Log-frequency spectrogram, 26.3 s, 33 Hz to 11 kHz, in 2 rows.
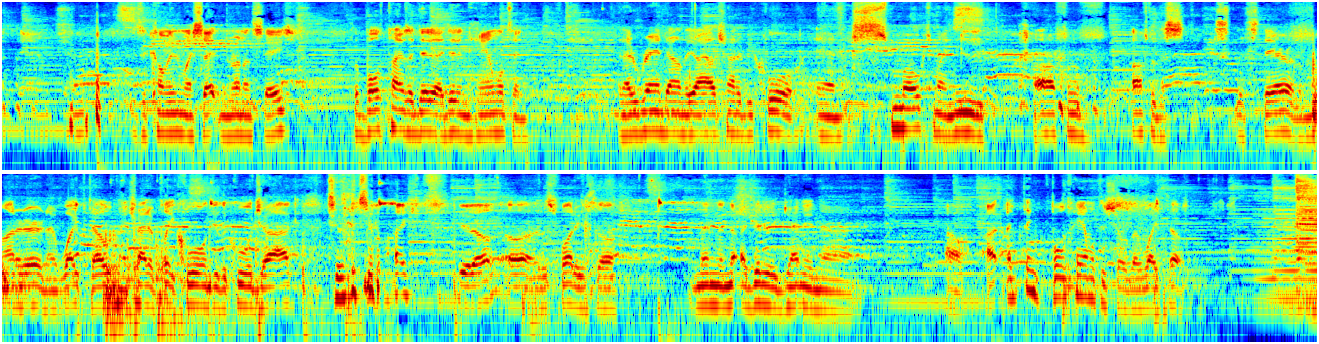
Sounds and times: Speech: 0:00.0 - 0:05.3, 0:06.2 - 0:19.4, 0:20.0 - 0:21.8, 0:22.6 - 0:25.0
Inside, large room or hall: 0:00.0 - 0:26.3
Music: 0:00.0 - 0:26.3
Singing: 0:00.0 - 0:26.3.

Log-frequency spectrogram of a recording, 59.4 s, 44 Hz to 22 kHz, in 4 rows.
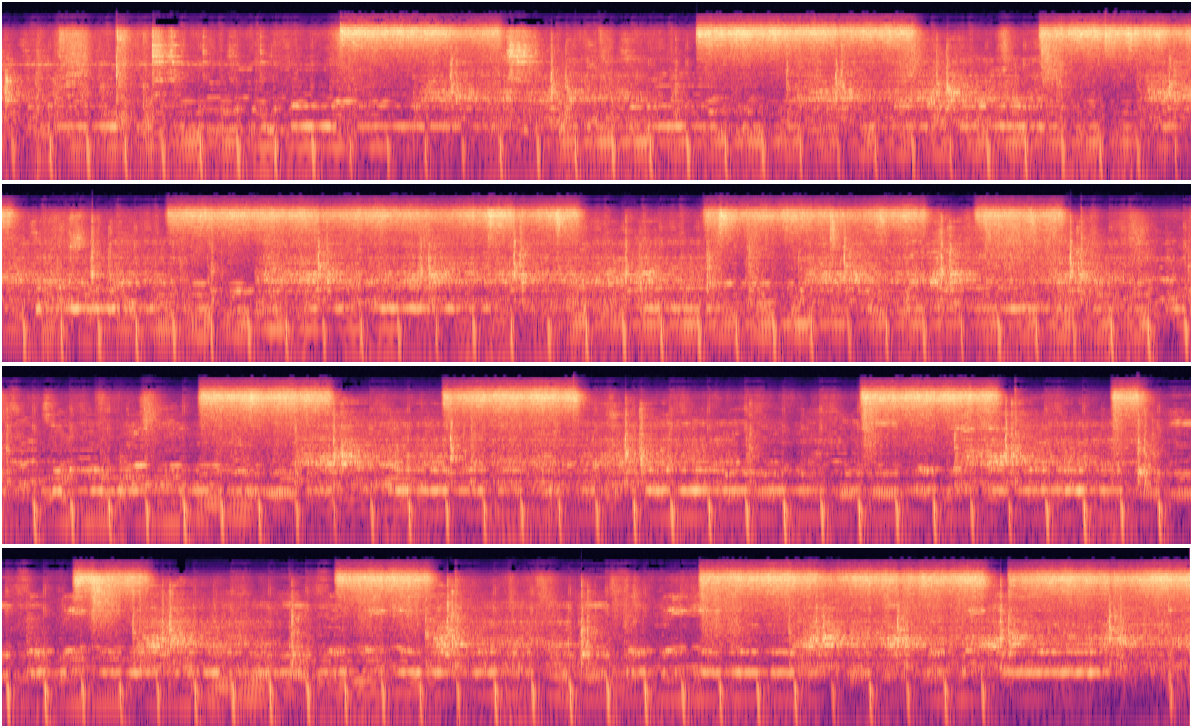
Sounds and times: Music: 0:00.0 - 0:59.4
Spray: 0:04.1 - 0:07.6, 0:08.4 - 0:29.8, 0:30.9 - 0:34.0, 0:35.2 - 0:37.8, 0:40.4 - 0:42.9, 0:43.6 - 0:44.3, 0:45.5 - 0:46.8, 0:48.7 - 0:50.5, 0:53.3 - 0:59.4.

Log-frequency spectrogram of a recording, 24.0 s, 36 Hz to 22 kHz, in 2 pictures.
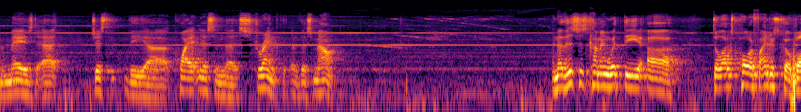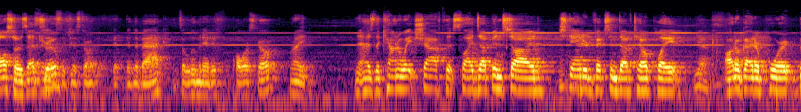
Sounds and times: Speech: 0:00.0 - 0:05.1, 0:08.3 - 0:16.8, 0:17.4 - 0:24.0.

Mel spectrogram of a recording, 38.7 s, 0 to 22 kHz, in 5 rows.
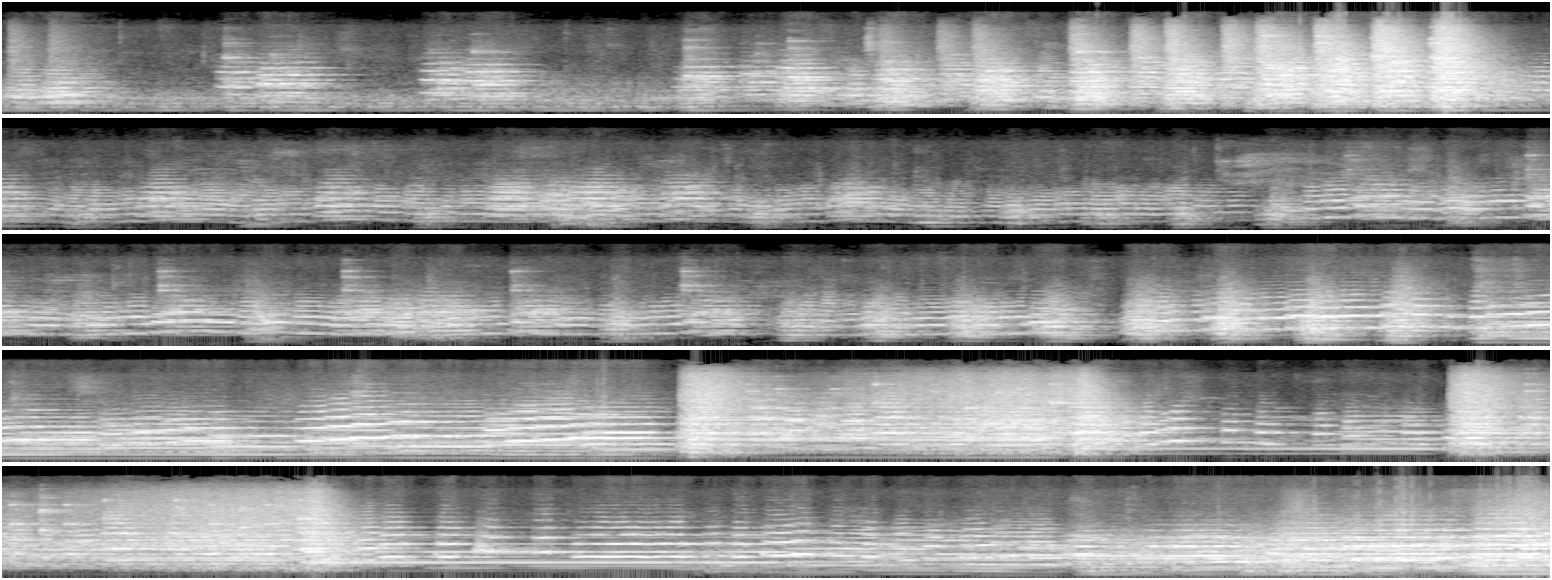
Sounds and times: Orchestra: 0:00.0 - 0:38.7
Trumpet: 0:00.0 - 0:38.7.

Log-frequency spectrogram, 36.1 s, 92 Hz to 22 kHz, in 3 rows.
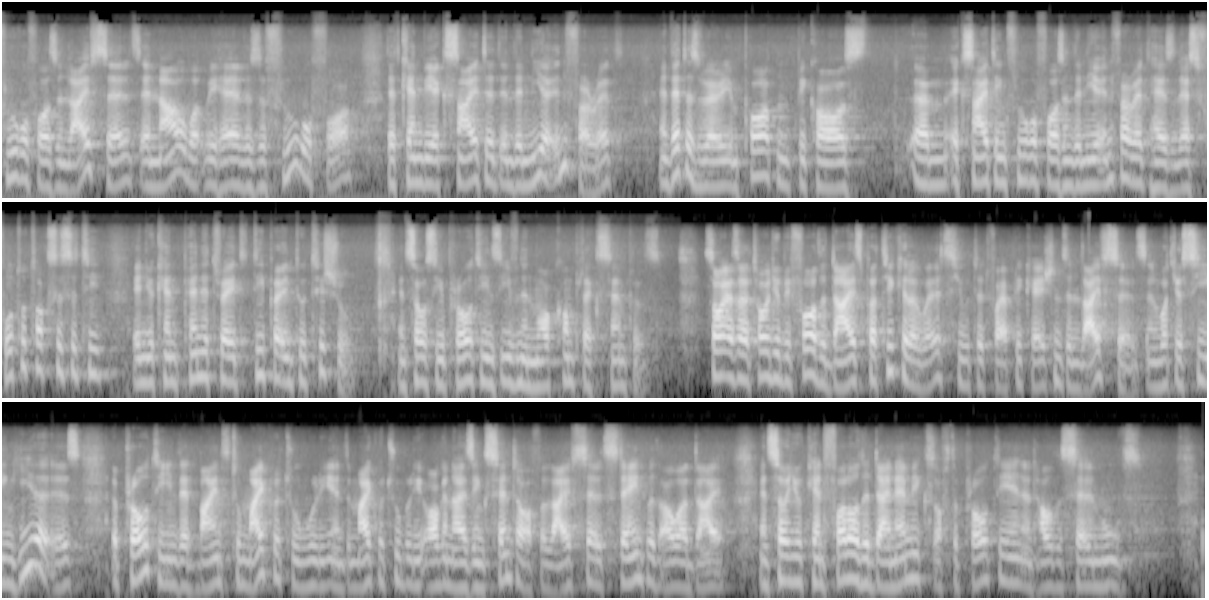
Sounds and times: Inside, small room: 0:00.0 - 0:36.1
Speech: 0:00.0 - 0:36.1.

